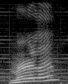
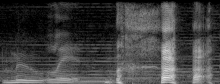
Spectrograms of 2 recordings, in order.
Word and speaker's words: Moulin: Merlin? No, Merlin. Merlin. There's an O in there. Moulin? You haven't. have you? Bolin. No, darling. No, Moulin.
